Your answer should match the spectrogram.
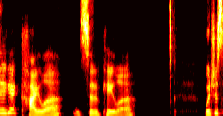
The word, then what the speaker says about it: Kaila: Let me help you. Right. It is just Kayla.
